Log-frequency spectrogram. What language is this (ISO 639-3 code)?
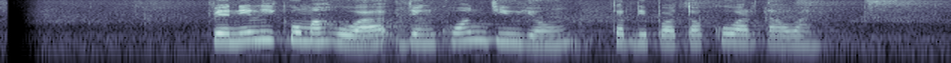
sun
